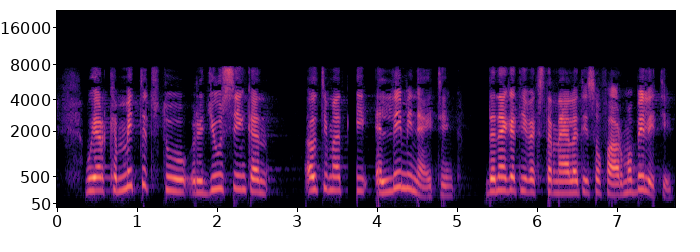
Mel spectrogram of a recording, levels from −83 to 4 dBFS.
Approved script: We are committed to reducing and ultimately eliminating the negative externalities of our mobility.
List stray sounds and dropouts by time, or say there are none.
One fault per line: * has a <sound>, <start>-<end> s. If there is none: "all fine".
* has a dropout, 3.6-3.8 s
